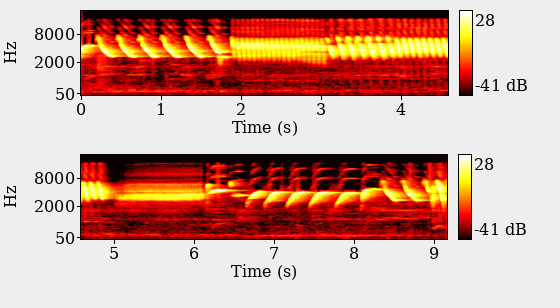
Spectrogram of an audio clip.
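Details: White AF canary, a caged pet bird, singing a long continuous song: rapid series of downward-sweeping whistled notes, then dense buzzy trills and a steady rolling tour, returning to quick descending sweeps; faint low hum beneath.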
